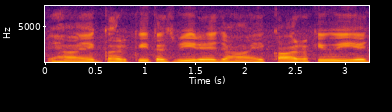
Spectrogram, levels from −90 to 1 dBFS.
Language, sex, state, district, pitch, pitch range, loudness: Hindi, male, Uttar Pradesh, Ghazipur, 135 Hz, 130-140 Hz, -18 LUFS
